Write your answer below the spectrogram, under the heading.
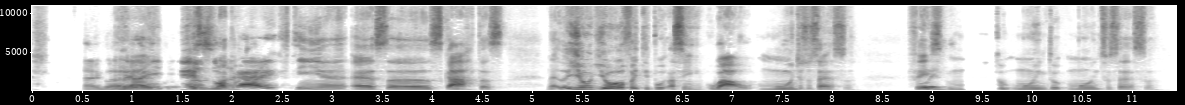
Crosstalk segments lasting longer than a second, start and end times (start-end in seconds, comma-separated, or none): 0.8-2.1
